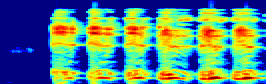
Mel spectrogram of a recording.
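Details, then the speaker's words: Pediatrician imitating the paroxysmal coughing fit of whooping cough (pertussis), which follows one to two weeks of cold-like symptoms: six rapid coughs in one breath. "but after one or two weeks the characteristic coughing cough happens with the inspiratory"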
